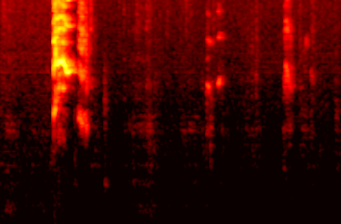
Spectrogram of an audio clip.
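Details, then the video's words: One loud, rasping chirp from a rosy-faced lovebird, then a few tiny clicky chips trailing after it. "Lovebird Chirping Sounds"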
